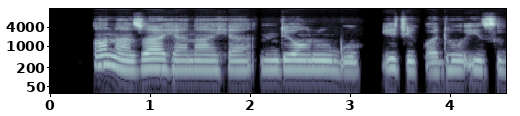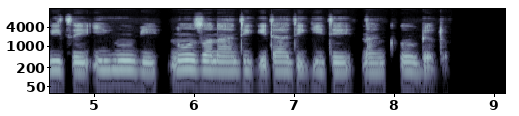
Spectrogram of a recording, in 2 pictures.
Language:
Igbo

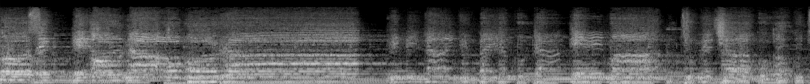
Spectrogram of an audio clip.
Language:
Swahili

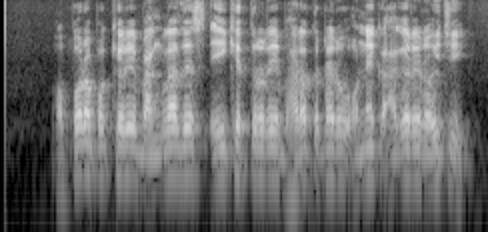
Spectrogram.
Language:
Odia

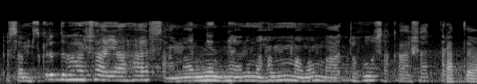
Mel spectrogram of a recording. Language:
Sanskrit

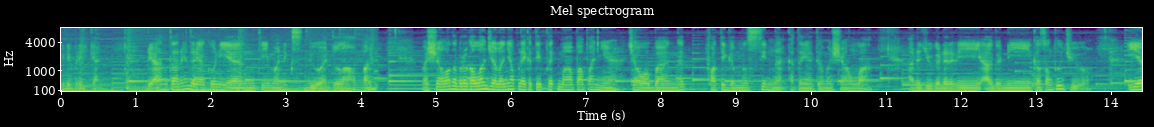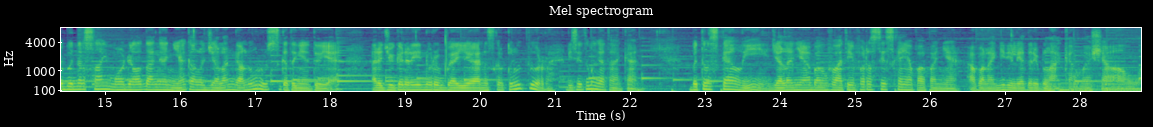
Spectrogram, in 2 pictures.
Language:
Indonesian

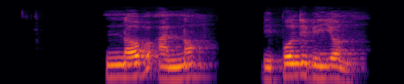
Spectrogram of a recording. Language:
Basaa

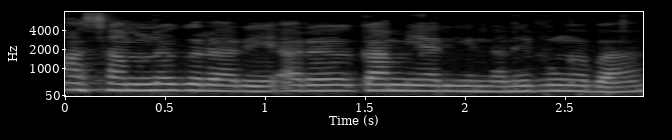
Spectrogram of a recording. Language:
Bodo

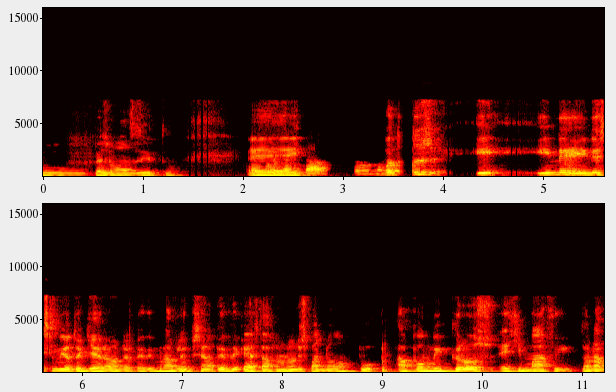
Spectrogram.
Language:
Greek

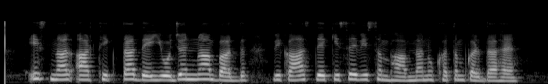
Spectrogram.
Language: Punjabi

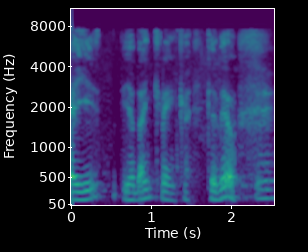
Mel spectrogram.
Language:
Portuguese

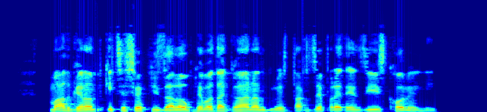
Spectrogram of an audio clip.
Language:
Georgian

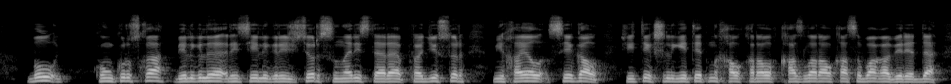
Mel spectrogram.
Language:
Kazakh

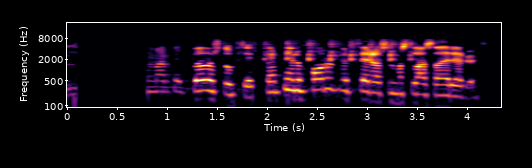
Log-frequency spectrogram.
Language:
Icelandic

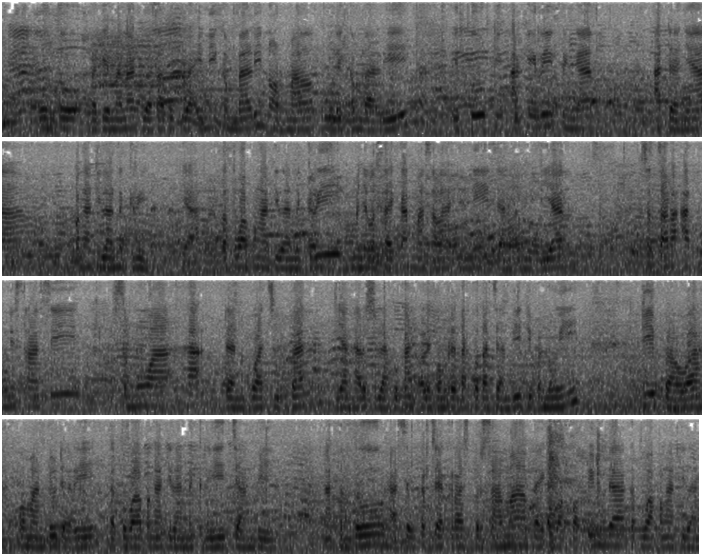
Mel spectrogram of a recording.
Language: Indonesian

